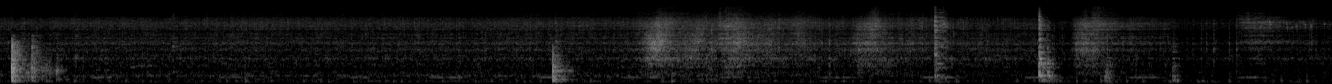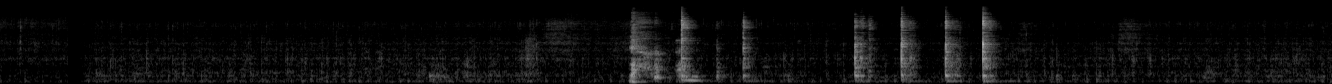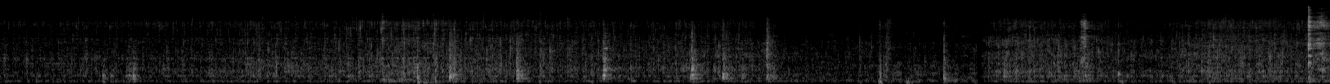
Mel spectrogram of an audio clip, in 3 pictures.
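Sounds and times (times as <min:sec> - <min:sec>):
leaves sizzling in oil: 0:00.0 - 0:35.7, 0:36.4 - 0:39.9.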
